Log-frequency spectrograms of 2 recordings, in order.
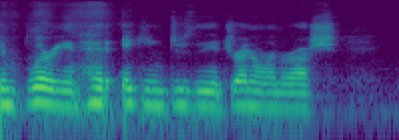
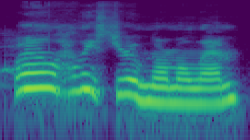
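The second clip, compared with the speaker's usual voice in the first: Iggy voice; 5 semitones higher, 6 dB louder, slower than usual. A narrator's reading.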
